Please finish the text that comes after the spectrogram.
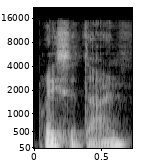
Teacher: please sit down, very flat intonation going down.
